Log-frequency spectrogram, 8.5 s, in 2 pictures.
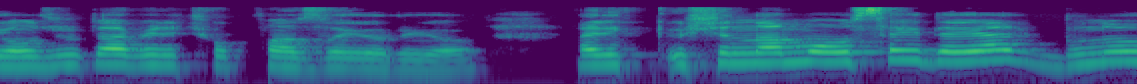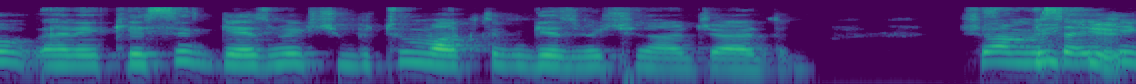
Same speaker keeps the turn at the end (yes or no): yes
